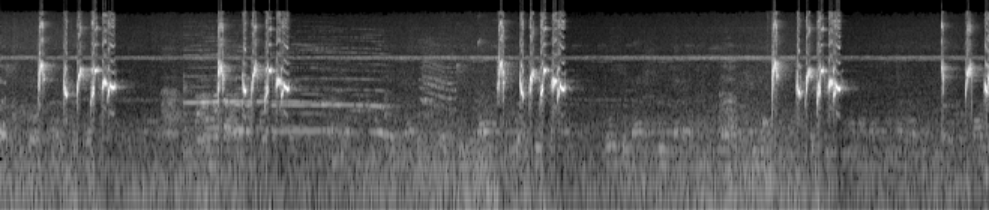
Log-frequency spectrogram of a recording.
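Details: Red-whiskered bulbul morning song for training, five bursts of three to five rapid, ringing whistled notes spaced about three to four seconds apart, with a faint longer whistle and soft chatter between phrases.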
